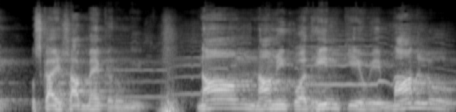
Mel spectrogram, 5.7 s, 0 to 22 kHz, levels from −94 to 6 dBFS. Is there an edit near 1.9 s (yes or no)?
yes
